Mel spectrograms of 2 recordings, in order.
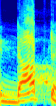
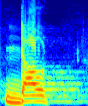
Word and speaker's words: doubt: आप प्रोनाउंसिएशन में पढ़ रहे होंगे, आपको लग रहा होगा कि डाप्ट है, लेकिन वो डाप्ट नहीं है, उसका प्रोनाउंसिएशन होता है डाउट।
